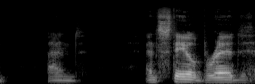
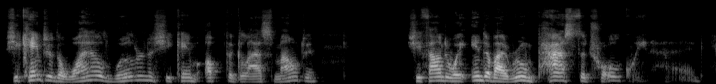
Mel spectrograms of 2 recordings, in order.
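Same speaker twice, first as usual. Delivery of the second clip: hushed awe for his beloved; tender; 6 semitones higher than usual. A narrator's reading. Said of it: "and he said".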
